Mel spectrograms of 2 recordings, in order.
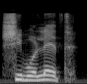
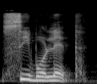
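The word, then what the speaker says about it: Shibboleth: Si decía que el hombre no lo soy, ellos le pedían que pronunciara la palabra Shibolet. Si era de Efraín, diría Sibolet, porque la gente de Efraín le cuesta pronunciar bien esa palabra.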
